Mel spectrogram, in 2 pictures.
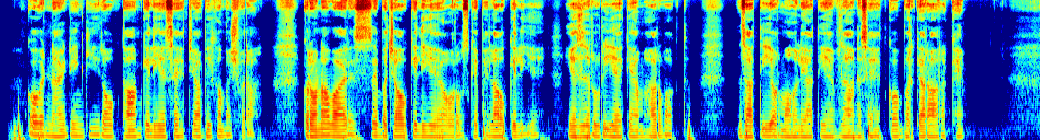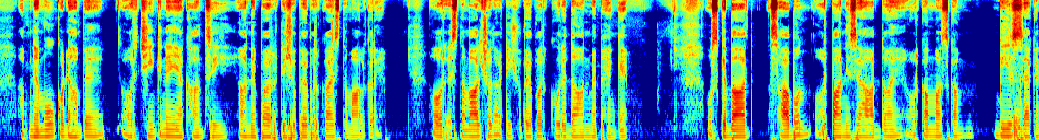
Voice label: Health Advice for prevention of COVID-19 Urdu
